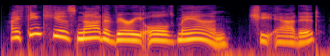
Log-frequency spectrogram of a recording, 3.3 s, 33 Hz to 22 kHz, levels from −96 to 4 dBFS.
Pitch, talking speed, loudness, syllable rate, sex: 225 Hz, 200 wpm, -15 LUFS, 4.5 syllables/s, female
